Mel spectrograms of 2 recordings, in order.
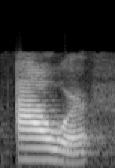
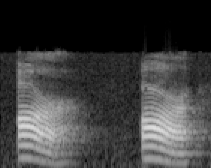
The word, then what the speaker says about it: our: and just say uh look at this one our we don't say this is our house we say r r this is our house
